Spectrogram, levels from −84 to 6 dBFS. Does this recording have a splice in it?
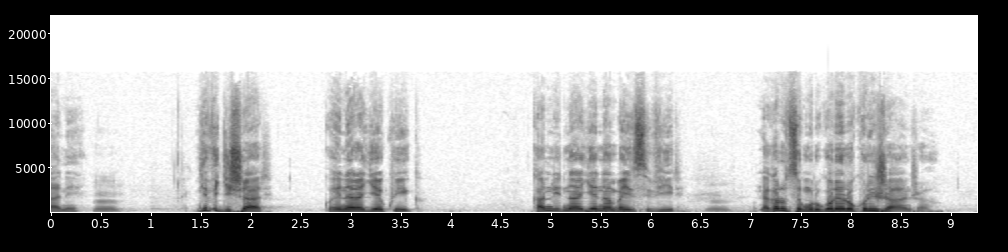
no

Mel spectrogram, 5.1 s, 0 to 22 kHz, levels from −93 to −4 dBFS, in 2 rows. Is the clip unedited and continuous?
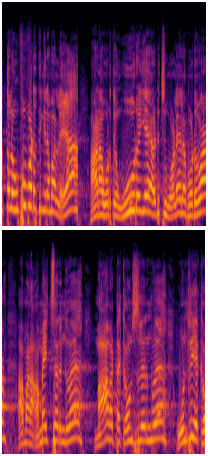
no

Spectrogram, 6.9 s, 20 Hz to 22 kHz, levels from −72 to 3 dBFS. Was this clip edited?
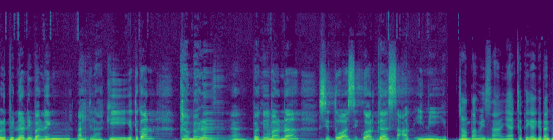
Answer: yes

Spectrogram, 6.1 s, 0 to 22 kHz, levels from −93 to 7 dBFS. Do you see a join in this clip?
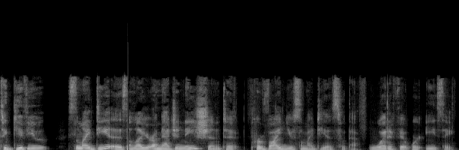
yes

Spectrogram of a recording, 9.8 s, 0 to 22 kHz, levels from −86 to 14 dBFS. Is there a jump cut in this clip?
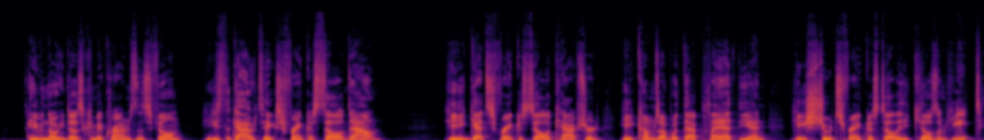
no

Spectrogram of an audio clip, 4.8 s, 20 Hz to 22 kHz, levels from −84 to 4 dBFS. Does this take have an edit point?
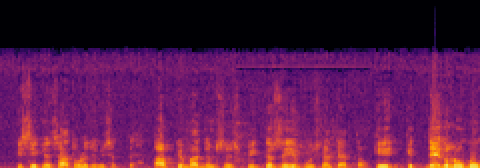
yes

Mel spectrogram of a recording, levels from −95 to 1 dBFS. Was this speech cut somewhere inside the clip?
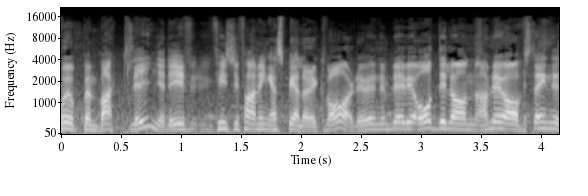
no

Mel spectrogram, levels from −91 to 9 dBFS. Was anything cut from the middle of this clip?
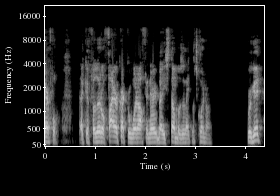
no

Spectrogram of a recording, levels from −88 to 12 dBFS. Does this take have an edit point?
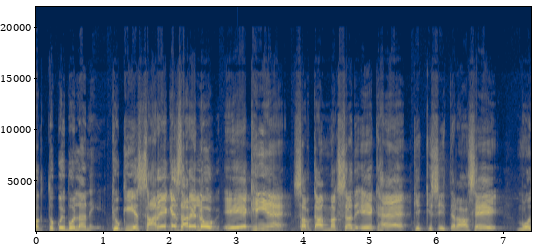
yes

